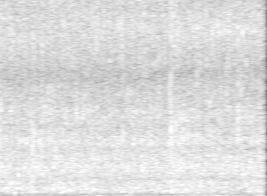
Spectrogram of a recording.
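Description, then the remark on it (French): A steady, continuous rush of flowing water from a waterfall in a mountain cirque, soft and even throughout with no voices. “Il y a des névés, des lacs, des cascades.”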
